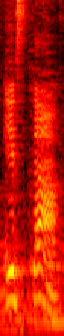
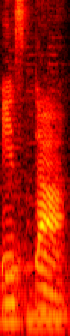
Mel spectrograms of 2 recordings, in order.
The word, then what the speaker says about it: está: Ici, dans esta, qui est écrit avec accent, qui est le verbe estar, on dit tu está, está. C'est-à-dire, on fait plus de force dans A.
